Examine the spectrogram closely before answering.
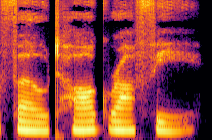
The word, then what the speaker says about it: photography: The stress is on the second syllable photography.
